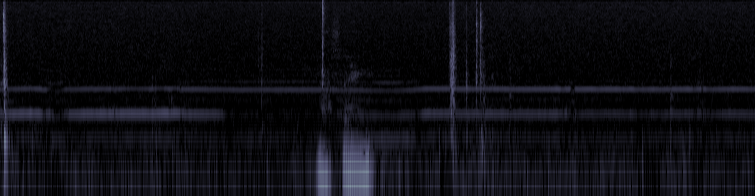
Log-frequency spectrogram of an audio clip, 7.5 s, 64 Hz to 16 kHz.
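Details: 2010 Toyota Prius that won't start, electrical problems suspected: faint steady mid-pitch whine in the quiet cabin with a few clicks and thumps; brake pedal very hard, nothing happens.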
